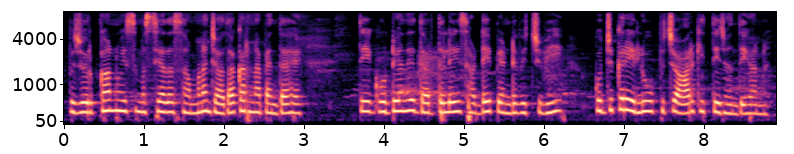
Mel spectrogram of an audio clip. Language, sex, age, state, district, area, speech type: Punjabi, female, 30-45, Punjab, Barnala, rural, spontaneous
